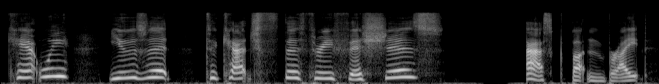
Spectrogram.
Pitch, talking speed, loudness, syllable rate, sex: 270 Hz, 110 wpm, -21 LUFS, 3.3 syllables/s, female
